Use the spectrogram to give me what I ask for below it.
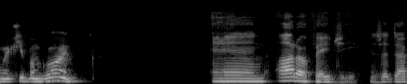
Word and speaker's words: autophagy: And autophagy. Did I pronounce it right?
